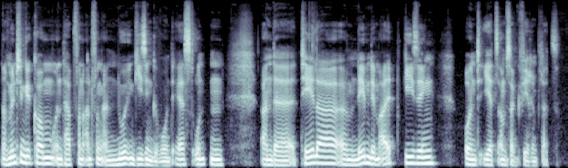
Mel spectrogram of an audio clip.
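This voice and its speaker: Franconian guy in his 30s, sports journalist guest, chatty and excited, lots of ums and restarts. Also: fairly low pitch, moderate pace, vocal fry. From Franconia, Germany. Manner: chatty, enthusiastic, many restarts and fillers. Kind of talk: casual podcast interview.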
